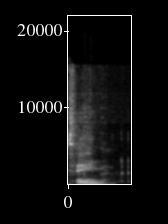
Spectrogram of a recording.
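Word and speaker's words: Tih Minh: Teeman. It's pronounced Teeman. As in, that lake is teeming with salmon.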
